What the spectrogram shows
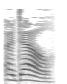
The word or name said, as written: adelle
